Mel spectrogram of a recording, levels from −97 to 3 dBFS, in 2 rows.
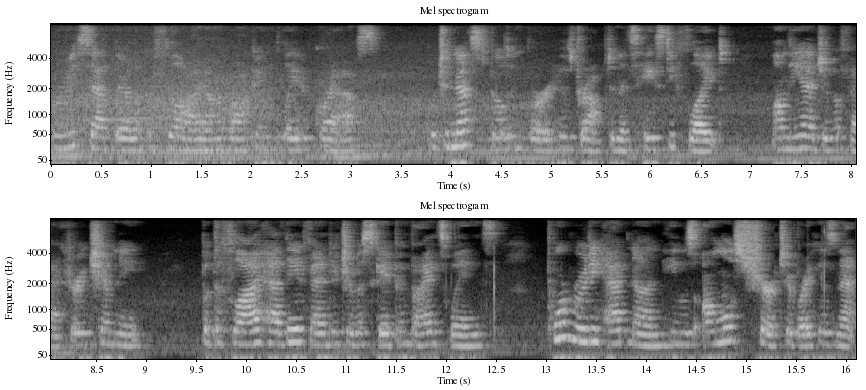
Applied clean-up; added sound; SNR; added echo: none; Traffic noise, roadway noise; 11 dB; reverberation time 0.2 s.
